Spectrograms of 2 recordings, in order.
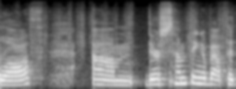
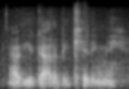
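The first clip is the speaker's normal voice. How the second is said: muttered under the breath, much softer and lower; exasperated mutter; 14 dB quieter, faster than usual. Real, not acted. Crafter muttering to herself about clogged bottles, exasperated under breath. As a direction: grumble it to yourself, fed up.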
